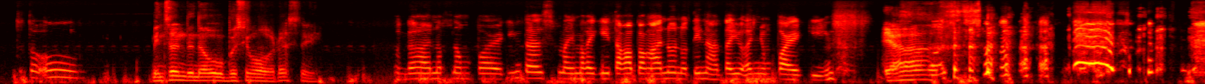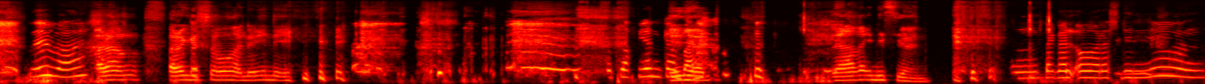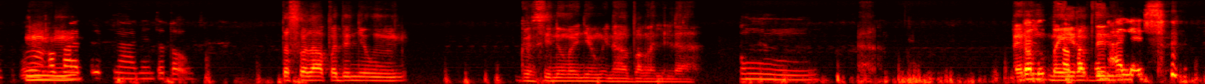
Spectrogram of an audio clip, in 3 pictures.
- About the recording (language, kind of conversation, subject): Filipino, unstructured, Ano ang mas pinapaboran mo: mamili sa mall o sa internet?
- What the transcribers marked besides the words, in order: mechanical hum; laugh; laugh; laugh; chuckle; chuckle; fan; tapping; chuckle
